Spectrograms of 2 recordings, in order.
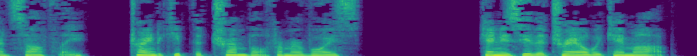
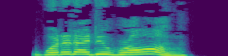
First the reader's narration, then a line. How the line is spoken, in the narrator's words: She blurted out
